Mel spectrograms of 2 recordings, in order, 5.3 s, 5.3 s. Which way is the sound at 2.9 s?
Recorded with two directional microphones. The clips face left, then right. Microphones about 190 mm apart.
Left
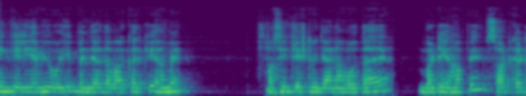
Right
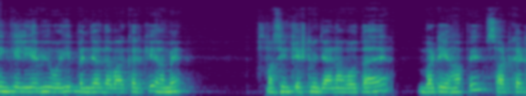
20° right (ahead or behind).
